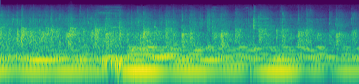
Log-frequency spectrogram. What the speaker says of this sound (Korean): 우리 축복과 격려의 박수로 함께 격려하겠습니다.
